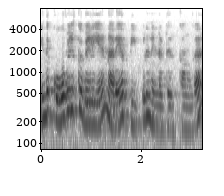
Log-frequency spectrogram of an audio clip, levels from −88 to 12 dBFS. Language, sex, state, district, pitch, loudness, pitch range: Tamil, female, Tamil Nadu, Chennai, 215 Hz, -18 LUFS, 170-245 Hz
